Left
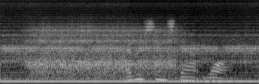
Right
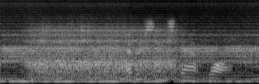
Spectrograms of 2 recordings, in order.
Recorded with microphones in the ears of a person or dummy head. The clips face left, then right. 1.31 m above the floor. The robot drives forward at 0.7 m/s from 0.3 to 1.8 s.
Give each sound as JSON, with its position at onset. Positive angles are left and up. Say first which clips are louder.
{"t": 1.2, "sound": "a woman speaking", "louder": "left 4 dB", "side_deg": 85}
